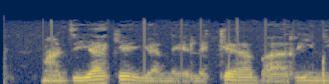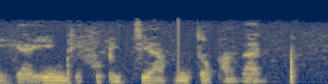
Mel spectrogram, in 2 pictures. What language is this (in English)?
Swahili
